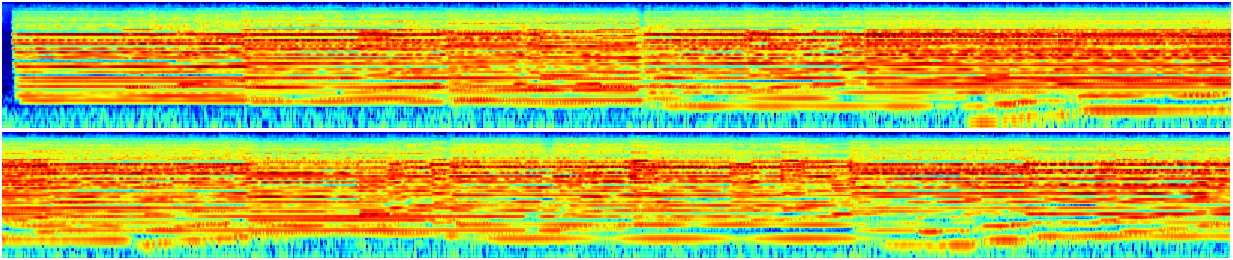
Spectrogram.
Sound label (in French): orgue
